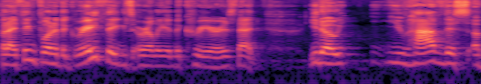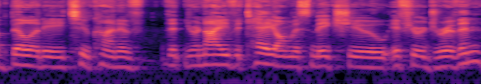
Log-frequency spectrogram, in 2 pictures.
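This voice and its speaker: A woman's very deep, low voice in a New York accent, at a moderate pace, with ordinary pitch variation. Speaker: public relations professional. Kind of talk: podcast interview. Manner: halting, many fillers.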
